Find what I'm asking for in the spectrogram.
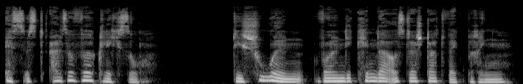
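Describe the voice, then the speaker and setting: An actress playing a sober, reflective woman writer of thirty-seven, reading her diary in a radio docudrama with a husky voice. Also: low-pitched, animated, normal speed, darkish tone, no room sound, clean studio sound. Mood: concerned. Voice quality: husky, creaky.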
